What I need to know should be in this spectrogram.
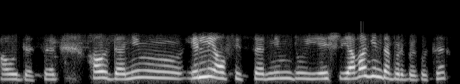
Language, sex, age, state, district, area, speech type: Kannada, female, 18-30, Karnataka, Uttara Kannada, rural, conversation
